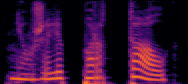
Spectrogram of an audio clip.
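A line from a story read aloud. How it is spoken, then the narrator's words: Whispered. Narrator (Russian): Прошептала я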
